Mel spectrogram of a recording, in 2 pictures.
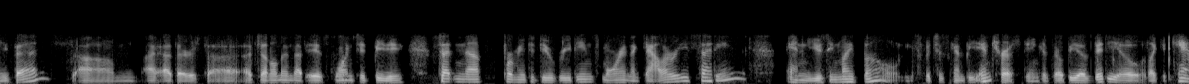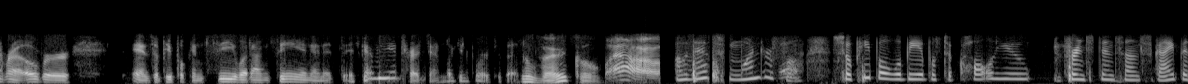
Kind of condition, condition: link, phone line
